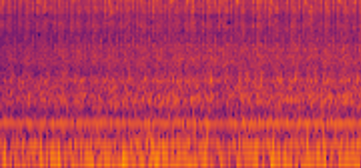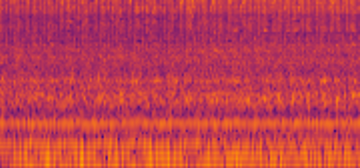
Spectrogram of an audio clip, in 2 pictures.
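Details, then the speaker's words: Drift car misfiring on cylinder two after a track lap, persisting after swapping injectors and coils one and two: lumpy, uneven idle with stumbles; suspected burnt intake valve on cylinder two, unconfirmed. "but it's very unhappy when you put fuel to cylinder two so jake thinks there's something wrong with the intake valve"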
